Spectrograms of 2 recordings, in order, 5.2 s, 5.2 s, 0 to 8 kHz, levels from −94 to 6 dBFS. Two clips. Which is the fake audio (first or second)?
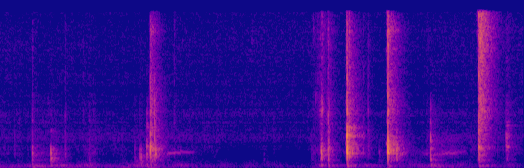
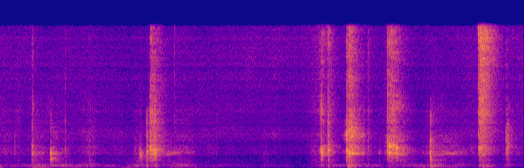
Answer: second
